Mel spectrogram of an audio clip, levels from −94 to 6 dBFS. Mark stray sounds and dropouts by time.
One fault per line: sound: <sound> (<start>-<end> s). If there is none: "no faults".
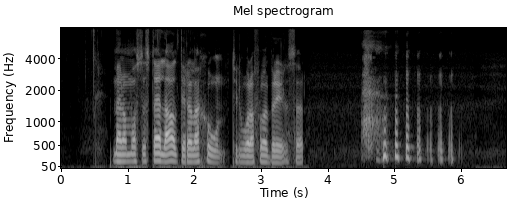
sound: laugh (4.5-6.0 s)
